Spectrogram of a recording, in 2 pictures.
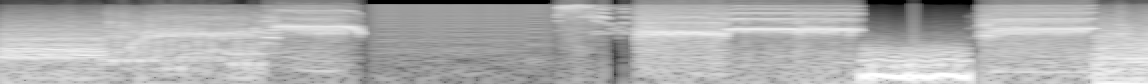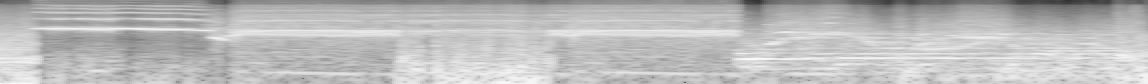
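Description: Loud, clipped and distorted screaming in a high-pitched boy's voice, cut into abrupt edited chunks that stop and restart several times, with brief drop-outs in between.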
